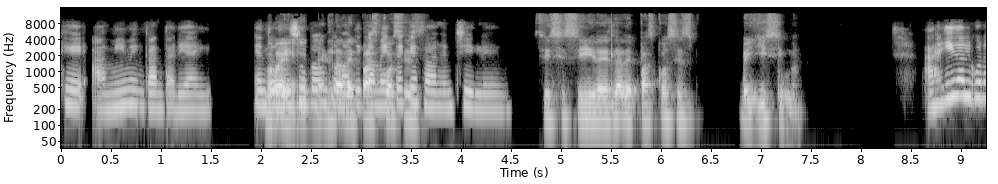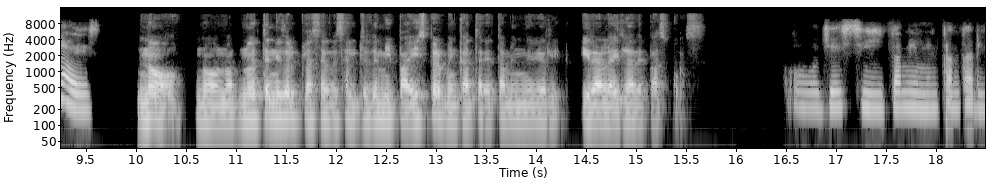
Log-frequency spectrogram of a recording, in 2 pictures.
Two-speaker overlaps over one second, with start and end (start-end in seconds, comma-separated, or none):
2.0-3.7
